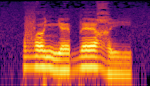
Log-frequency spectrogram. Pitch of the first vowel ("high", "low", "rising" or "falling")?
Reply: high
